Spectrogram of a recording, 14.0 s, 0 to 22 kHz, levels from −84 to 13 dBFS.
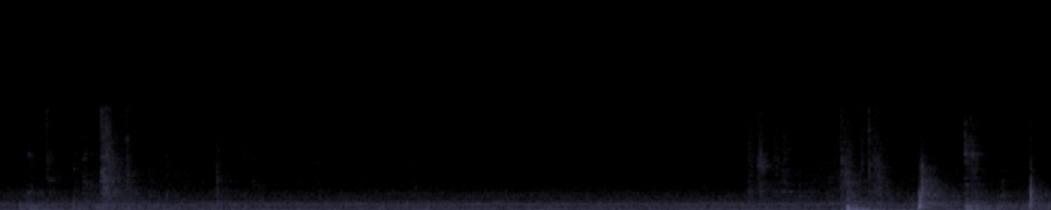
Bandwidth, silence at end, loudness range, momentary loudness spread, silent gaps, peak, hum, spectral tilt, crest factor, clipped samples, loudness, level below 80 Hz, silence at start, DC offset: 11 kHz; 0 s; 7 LU; 10 LU; none; -32 dBFS; none; -5 dB/octave; 26 dB; under 0.1%; -59 LUFS; -68 dBFS; 0 s; under 0.1%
